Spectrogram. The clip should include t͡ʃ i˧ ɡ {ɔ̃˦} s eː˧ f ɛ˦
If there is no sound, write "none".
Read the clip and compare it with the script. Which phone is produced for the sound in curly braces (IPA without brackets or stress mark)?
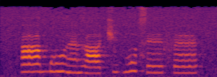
ɔ̃˦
